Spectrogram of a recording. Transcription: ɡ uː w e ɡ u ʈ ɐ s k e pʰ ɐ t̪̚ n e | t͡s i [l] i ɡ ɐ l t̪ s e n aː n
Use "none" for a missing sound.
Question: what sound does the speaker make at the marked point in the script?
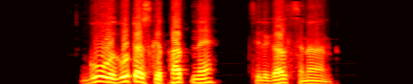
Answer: l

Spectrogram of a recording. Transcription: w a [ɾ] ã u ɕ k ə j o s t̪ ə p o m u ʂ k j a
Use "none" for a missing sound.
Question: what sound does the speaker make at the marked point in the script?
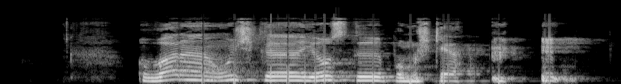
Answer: ɾ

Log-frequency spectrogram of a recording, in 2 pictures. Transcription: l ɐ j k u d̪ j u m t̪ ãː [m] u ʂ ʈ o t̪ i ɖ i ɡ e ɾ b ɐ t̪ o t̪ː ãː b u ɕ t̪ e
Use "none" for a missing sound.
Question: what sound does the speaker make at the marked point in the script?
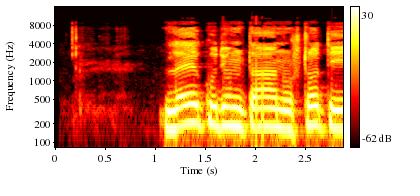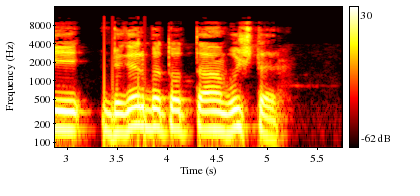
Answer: n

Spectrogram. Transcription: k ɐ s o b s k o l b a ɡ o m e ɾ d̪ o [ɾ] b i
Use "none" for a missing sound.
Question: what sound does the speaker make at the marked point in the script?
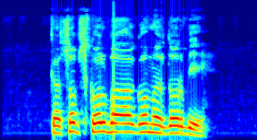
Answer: ɾ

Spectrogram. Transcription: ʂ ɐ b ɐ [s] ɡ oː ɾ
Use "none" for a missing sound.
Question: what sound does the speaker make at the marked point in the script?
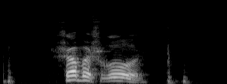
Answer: ʂ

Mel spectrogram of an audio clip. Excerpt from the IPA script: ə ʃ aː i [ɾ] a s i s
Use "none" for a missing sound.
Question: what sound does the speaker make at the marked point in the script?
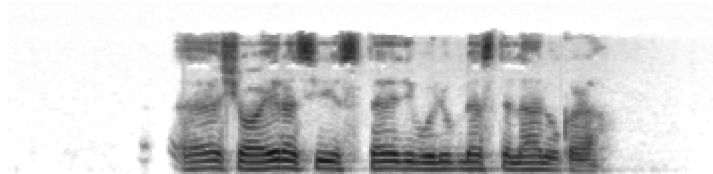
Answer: ɾ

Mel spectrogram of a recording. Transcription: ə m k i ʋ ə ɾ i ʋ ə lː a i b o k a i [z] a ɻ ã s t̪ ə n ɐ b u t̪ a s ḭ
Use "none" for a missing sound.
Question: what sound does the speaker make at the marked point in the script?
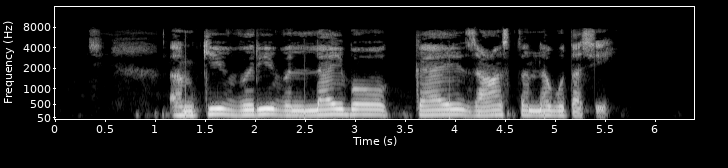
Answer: z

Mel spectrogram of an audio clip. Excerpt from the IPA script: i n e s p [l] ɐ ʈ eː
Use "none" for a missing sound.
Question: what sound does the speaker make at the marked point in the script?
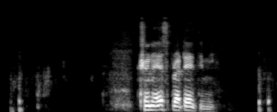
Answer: ɾ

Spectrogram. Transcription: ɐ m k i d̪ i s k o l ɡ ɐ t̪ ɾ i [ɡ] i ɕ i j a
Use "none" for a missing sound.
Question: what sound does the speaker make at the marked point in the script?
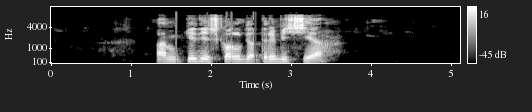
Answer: b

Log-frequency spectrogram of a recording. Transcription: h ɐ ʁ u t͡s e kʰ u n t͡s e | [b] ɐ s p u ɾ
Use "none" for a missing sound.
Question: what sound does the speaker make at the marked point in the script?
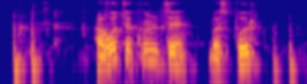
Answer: b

